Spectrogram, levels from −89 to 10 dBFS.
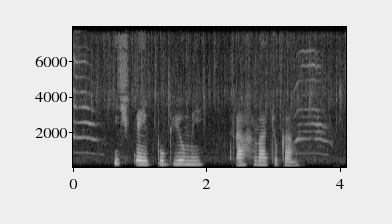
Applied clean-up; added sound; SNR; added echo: none; Meow; 15 dB; none.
